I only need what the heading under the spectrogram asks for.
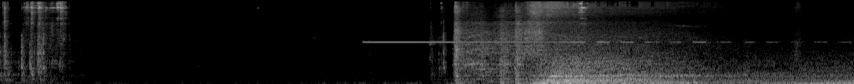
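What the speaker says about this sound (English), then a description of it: "I'm gonna start the engine and we should see about 80 or something amps cranking in there." A vehicle engine cranks and catches after a quiet pause, then settles into a steady idle; the vehicle has lithium Battle Born batteries installed, and a thin electronic tone rings briefly as it starts.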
